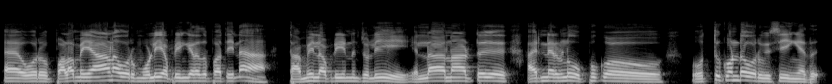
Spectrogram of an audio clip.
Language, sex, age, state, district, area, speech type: Tamil, male, 30-45, Tamil Nadu, Erode, rural, spontaneous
